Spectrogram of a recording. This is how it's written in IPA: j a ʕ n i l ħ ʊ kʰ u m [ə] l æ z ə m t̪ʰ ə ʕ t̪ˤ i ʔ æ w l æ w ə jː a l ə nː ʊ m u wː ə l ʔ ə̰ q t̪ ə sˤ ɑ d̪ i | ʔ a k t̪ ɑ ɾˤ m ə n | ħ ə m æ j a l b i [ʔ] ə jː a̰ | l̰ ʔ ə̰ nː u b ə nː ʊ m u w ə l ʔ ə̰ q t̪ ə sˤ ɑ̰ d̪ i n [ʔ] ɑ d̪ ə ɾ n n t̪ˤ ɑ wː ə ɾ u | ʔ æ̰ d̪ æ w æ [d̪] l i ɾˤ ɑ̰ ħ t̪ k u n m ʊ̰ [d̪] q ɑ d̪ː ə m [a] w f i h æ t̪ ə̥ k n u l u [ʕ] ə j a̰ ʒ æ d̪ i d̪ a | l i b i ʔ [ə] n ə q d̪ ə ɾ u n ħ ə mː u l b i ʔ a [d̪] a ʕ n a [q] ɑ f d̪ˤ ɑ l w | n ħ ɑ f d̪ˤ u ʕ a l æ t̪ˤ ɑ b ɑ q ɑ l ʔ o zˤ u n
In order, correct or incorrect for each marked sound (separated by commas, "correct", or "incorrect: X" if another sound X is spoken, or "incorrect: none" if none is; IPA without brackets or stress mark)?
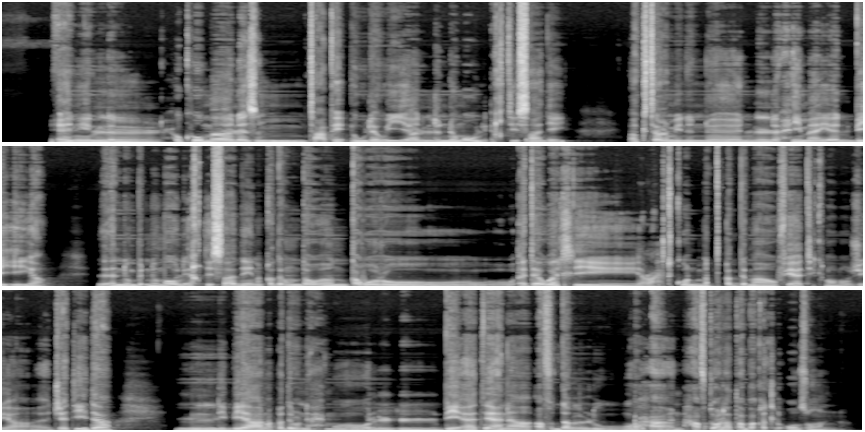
incorrect: a, correct, incorrect: q, incorrect: t̪, incorrect: t̪, correct, incorrect: ʒ, incorrect: a, incorrect: t̪, incorrect: ʔ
